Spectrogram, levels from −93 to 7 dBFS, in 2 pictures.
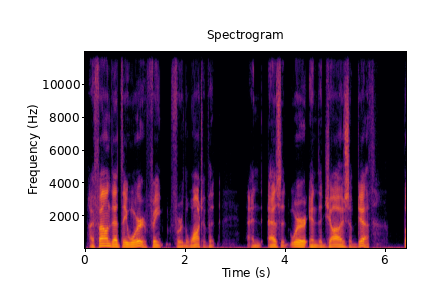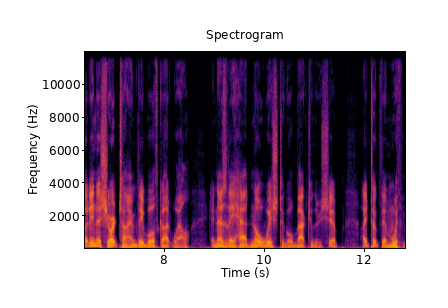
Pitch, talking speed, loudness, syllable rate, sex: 110 Hz, 215 wpm, -19 LUFS, 4.6 syllables/s, male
